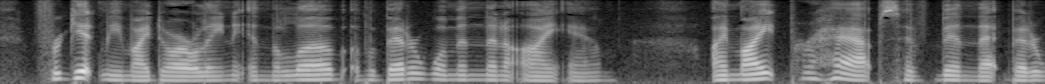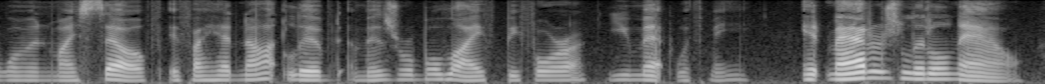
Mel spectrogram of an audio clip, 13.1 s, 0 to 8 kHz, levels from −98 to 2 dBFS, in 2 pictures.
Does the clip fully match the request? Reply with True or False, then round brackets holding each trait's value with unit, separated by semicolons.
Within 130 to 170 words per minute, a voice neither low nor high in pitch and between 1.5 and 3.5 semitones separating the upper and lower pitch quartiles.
False (185 wpm; 160 Hz; 2.8 semitones)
